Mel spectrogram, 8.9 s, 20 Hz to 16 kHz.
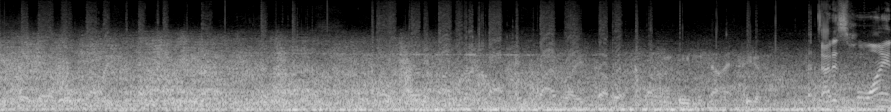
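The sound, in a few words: Hawaiian Airlines Airbus A330-200 taking off from LAX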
